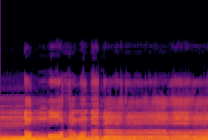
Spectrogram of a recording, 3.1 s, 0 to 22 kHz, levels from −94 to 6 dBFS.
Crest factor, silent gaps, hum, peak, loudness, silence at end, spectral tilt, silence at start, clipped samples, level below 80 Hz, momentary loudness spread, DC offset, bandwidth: 16 dB; none; none; -8 dBFS; -24 LUFS; 0 s; -4.5 dB/octave; 0 s; under 0.1%; -62 dBFS; 5 LU; under 0.1%; 11 kHz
